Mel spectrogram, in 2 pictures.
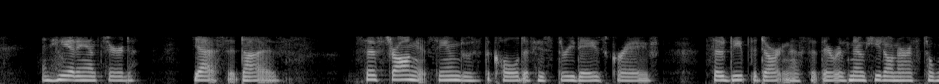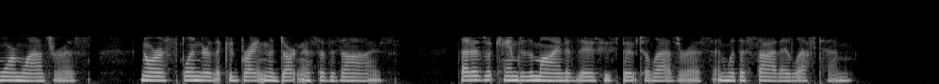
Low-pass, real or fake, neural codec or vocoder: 3.6 kHz; real; none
